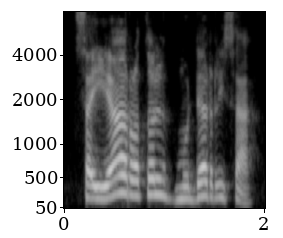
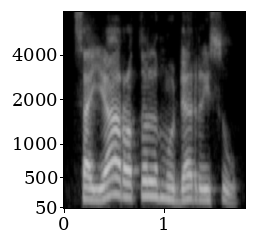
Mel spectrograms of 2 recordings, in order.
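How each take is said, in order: First: The last word ends in an a vowel. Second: The last word ends in a u vowel.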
